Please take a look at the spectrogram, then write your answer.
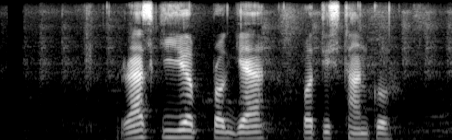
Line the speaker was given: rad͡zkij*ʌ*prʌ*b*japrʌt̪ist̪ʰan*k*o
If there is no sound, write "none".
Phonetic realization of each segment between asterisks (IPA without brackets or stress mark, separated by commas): ʌ, ɡ, k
